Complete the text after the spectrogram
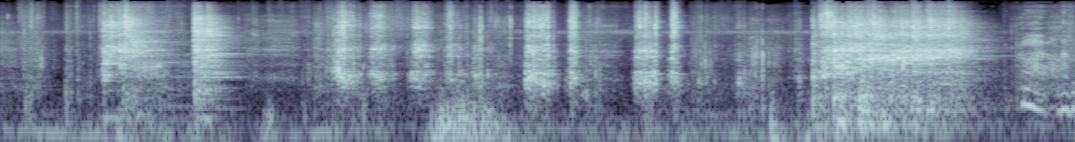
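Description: Metal strips clang and rattle as they are tossed onto a pile of scrap metal.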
